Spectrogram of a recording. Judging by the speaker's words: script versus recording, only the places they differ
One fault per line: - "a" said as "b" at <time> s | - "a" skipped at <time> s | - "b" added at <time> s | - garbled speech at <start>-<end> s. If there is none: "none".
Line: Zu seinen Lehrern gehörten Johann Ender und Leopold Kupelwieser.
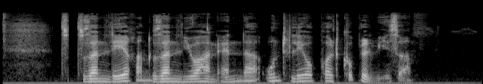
- "zu" added at 0.8 s
- "gehörten" said as "seinen" at 1.6 s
